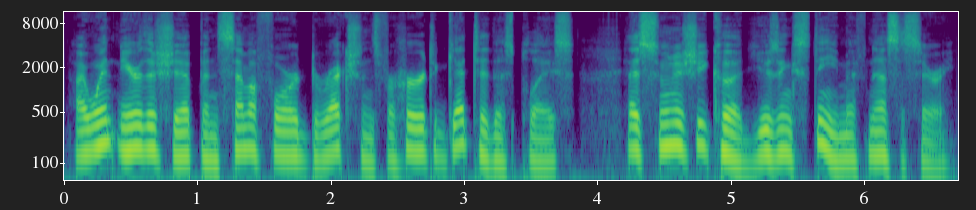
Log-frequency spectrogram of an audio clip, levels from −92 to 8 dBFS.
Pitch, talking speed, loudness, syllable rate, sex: 135 Hz, 215 wpm, -17 LUFS, 5.6 syllables/s, male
